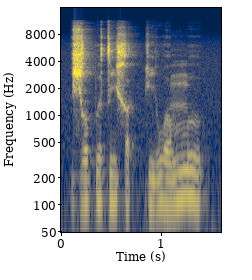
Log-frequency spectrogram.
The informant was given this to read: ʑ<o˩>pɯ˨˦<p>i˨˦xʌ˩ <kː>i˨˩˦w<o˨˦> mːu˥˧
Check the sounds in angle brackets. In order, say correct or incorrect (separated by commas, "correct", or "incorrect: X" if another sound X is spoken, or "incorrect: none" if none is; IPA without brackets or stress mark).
incorrect: o˨˦, incorrect: t, correct, correct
